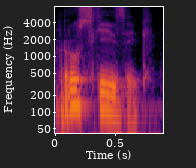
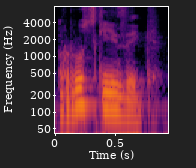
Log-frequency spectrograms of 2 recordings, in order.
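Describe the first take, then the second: Both takes have the same delivery.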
